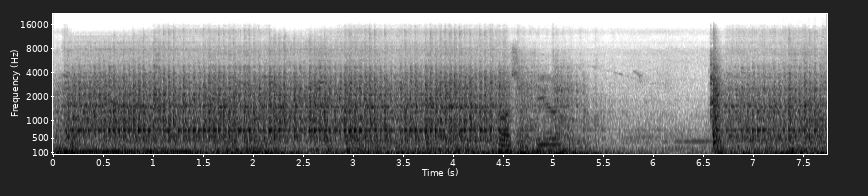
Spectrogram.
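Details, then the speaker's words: Jet boat engine with freshly rebuilt carbs, on a water hose: steady low beat dips briefly when shifted into forward with the jet spinning, then picks back up and runs cleanly; running real good. "I'm going to go ahead and shut her get this water hose off she's running she's running real good too oh that's amazing that's amazing"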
